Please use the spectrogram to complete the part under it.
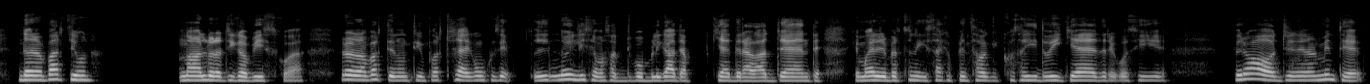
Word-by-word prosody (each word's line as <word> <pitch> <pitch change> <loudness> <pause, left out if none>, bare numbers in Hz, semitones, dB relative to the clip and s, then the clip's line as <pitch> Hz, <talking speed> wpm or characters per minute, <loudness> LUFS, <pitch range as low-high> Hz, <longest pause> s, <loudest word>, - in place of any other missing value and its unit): da 210 0 +5
una 205 -1 +4
parte 230 +1 +3
un 205 -2 0 0.9
No, 195 +1 +4
allora, 195 -1 +6
ti 190 +1 -4
capisco, 180 -1 0
eh. - - -7 0.4
Però, 220 0 +4
da 205 - +6
una 200 - +3
parte 225 -3 +1
non 185 0 -2
ti 180 - -10
import 190 +1 -5
cioè, 200 -4 +2
comunque, 195 +1 -4
sì, 190 0 -1 0.3
l 195 +1 +2
noi 220 +3 +3
lì 215 0 0
siamo 190 -4 -2
stati 175 -2 -7
tipo 170 +2 -4
obbligati 175 +1 +1
a 170 - -1
p 170 +1 -34
chiedere 180 -1 0
alla 170 0 0
gente 175 0 0 0.3
che, 180 - -5
magari, 190 +1 +5
le 185 - +4
persone 185 +2 -2
chissà 185 +2 -5
che 190 0 -12
pensava 185 0 -3
che 175 -1 -14
cosa 195 0 -7
gli 195 - 0
dovevi 190 +1 0
chiedere, 185 0 0
così 185 0 -7 0.6
Però, 225 -3 +3
generalmente 195 0 -2
190 Hz, 200 wpm, -25 LUFS, 180-200 Hz, 0.9 s, allora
